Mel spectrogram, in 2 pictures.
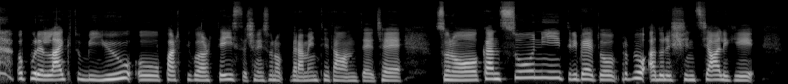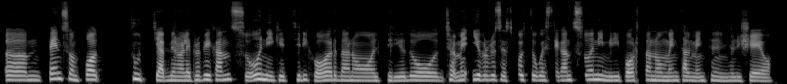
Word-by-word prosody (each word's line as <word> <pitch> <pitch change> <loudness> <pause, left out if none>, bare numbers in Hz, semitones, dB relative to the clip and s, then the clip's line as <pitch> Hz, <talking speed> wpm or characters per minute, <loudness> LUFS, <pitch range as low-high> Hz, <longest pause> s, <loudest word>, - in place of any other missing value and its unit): oppure 260 -3 +3
"Like 215 +3 +6
To 240 - -5
Be 215 0 -1
You" 230 +7 +4
o 205 -1 -1
"Particular 210 -1 +1
Taste". 220 -2 -1
Ce 185 - -5
ne 190 - -4
sono 195 -2 -4
veramente 195 +1 -2
tante, 175 -3 -2
cioè, 180 0 +1 0.3
sono 205 -1 +4
canzoni, 300 +5 +3
ti 240 - -8
ripeto, 220 -4 +1
proprio 255 +4 -1
adolescenziali, 210 0 +1
che, 190 -1 -1 0.3
uhm, 200 -1 0
penso 255 +1 +1
un 205 - -3
po' 225 +1 +2 0.2
tutti 230 -5 -1
abbiano 185 +1 0
le 185 - 0
proprie 205 +3 0
canzoni, 215 0 +1
che 190 0 -4
ti 205 +4 -7
ricordano 190 -2 -1
il 175 -2 -5
periodo, 185 0 -1
cioè 215 - -3
a - - -5
me 205 +3 -1
io 225 - +1
proprio 210 0 -3
se 195 - -3
ascolto 215 +2 -5
queste 195 -1 -5
canzoni, 210 +2 -1
mi 185 - -1
riportano 190 +1 -2
mentalmente 185 0 -3
nel 175 -2 -4
mio 175 +1 -5
liceo. 170 -2 -2
205 Hz, 190 wpm, -24 LUFS, 185-220 Hz, 0.3 s, Like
